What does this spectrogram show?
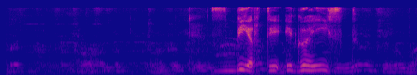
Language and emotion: Russian, angry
